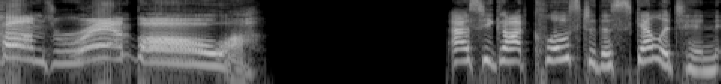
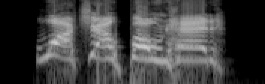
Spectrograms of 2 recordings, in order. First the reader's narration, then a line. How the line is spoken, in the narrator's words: He barked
